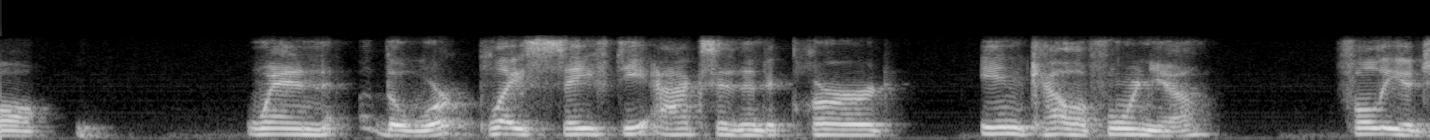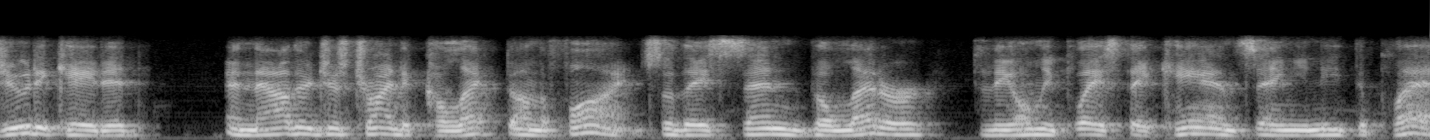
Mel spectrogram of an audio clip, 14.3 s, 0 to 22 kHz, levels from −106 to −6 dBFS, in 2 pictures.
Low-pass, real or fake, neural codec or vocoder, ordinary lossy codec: 7.2 kHz; real; none; Opus, 32 kbps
